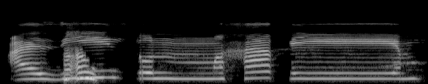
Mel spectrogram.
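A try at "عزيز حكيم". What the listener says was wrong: Hakim. Hakim. Hakim. Jadi jangan terlalu ke belakang, jadi qaf ya, huruf qaf.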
